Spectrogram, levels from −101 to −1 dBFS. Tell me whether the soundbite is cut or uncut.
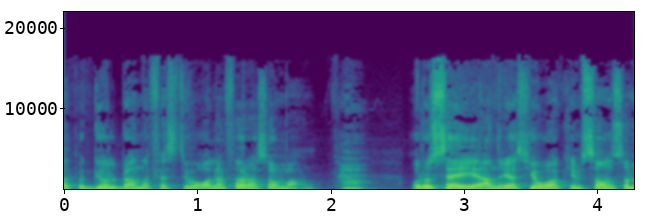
uncut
